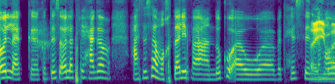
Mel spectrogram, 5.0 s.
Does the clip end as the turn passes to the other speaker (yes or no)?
yes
